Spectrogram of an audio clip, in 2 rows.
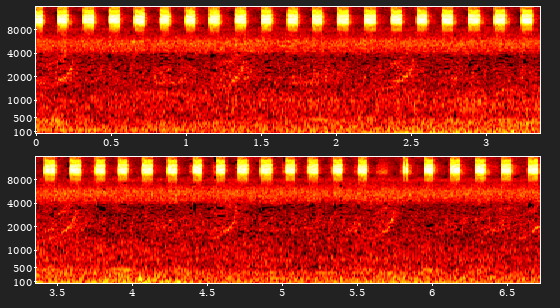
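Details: Song of Kosemia radiator perched on a Japanese red pine twig in Suzuka City, Mie Prefecture, Japan, August 18, 2018, recorded on an Olympus E-P5; a steady train of shrill, sizzling pulses, roughly four to five each second, with little background noise.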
